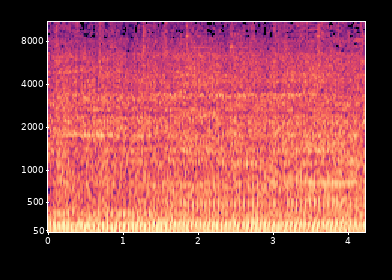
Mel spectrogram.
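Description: Sport motorcycle's engine running steadily at an even cruising speed, heard from the rider's own bike, under a constant rush of riding noise.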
